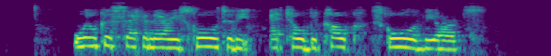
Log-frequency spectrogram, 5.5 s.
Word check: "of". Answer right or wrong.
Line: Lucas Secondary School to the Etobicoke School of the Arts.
right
